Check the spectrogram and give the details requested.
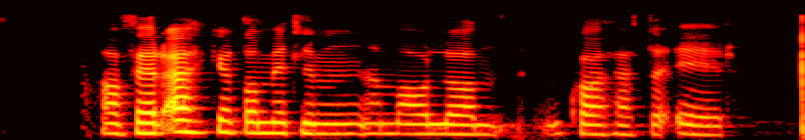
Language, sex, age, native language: Icelandic, male, 11, Icelandic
